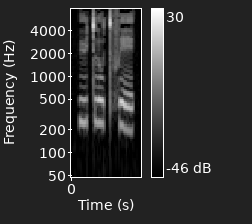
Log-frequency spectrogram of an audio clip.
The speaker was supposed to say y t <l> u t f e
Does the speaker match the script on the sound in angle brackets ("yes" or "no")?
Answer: yes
